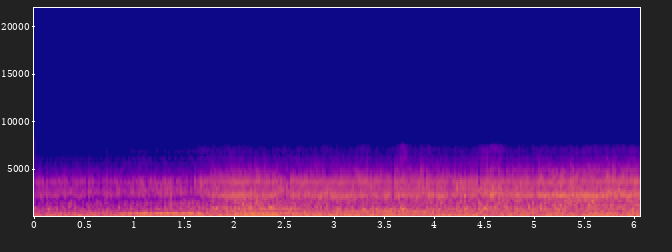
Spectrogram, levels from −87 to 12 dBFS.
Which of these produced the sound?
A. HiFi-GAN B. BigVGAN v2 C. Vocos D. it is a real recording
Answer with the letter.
B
